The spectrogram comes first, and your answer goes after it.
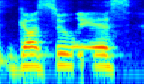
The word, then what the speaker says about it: Gotsulias: danger i'm joined by a special guest gosulius of locked on yankees actually pronounced your name right this time i've been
